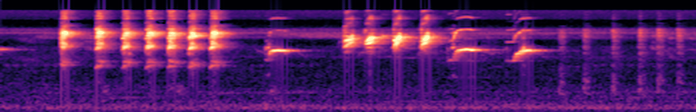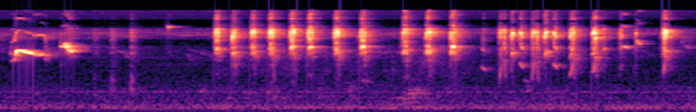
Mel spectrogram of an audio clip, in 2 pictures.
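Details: Olive-backed sunbird, six years old, in ngobra song to rouse rivals: quick trains of high sharp chips alternating with brief whistled slurs, ending in long dense chip rattles.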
